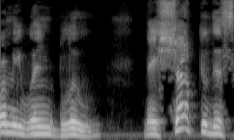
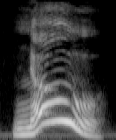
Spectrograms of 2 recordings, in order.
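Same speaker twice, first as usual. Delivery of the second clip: frightened cry; 6 semitones higher, 8 dB louder than usual. Acted. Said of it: "cried the witch".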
